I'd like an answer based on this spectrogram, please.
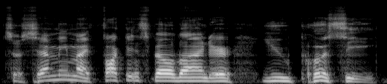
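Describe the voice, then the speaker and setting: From his home livestream setup, a toy reviewer and stream host with a fairly high voice speaks slowly as he rants angrily at a seller. His jabs are profane, confrontational, and repetitive.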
